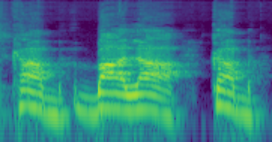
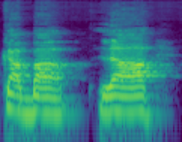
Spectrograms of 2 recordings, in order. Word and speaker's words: Kabbalah: you are no kabbalist you don't even pronounce the word correctly it is kabbalah what you teach is not kaba la it is it is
